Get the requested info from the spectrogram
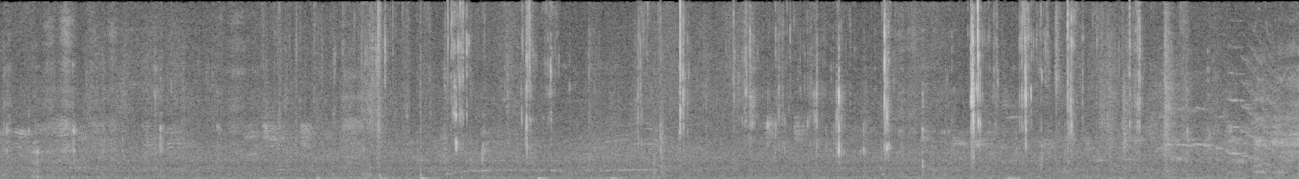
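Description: A person chewing and biting seasoned french fries, with scattered soft crunches and small wet mouth clicks over a steady low room hum.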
